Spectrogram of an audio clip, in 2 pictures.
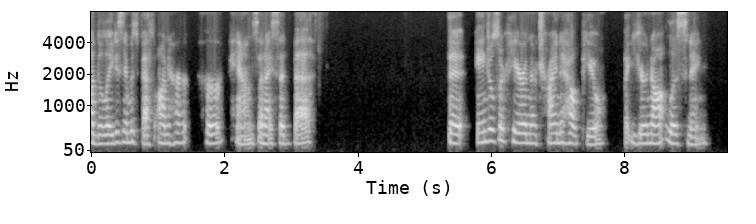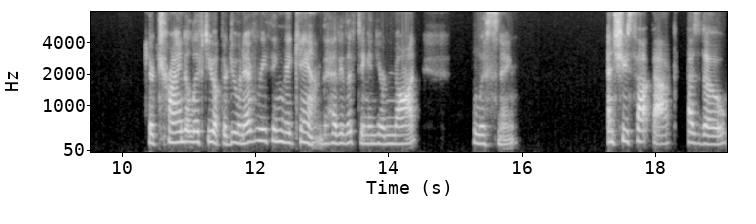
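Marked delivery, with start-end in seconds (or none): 3.1-16.0 completely calm, very calm delivery. Retelling what the speaker said to a woman, in the calmest voice. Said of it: "in the calmest voice".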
